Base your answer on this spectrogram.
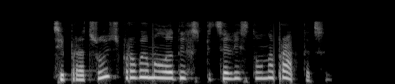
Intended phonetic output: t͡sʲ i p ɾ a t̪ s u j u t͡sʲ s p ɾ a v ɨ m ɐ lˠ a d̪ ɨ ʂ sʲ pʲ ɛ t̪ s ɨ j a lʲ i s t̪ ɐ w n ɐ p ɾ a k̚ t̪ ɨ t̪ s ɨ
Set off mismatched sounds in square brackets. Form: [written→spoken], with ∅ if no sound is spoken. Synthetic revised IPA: t͡sʲ i p ɾ a t̪ s u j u t͡sʲ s p ɾ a v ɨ m ɐ lˠ a d̪ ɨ [ʂ→x] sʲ pʲ ɛ t̪ s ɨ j a lʲ i s t̪ ɐ w n ɐ p ɾ a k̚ t̪ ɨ t̪ s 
